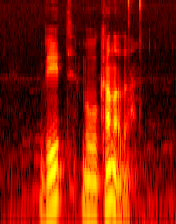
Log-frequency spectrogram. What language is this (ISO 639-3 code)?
fao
